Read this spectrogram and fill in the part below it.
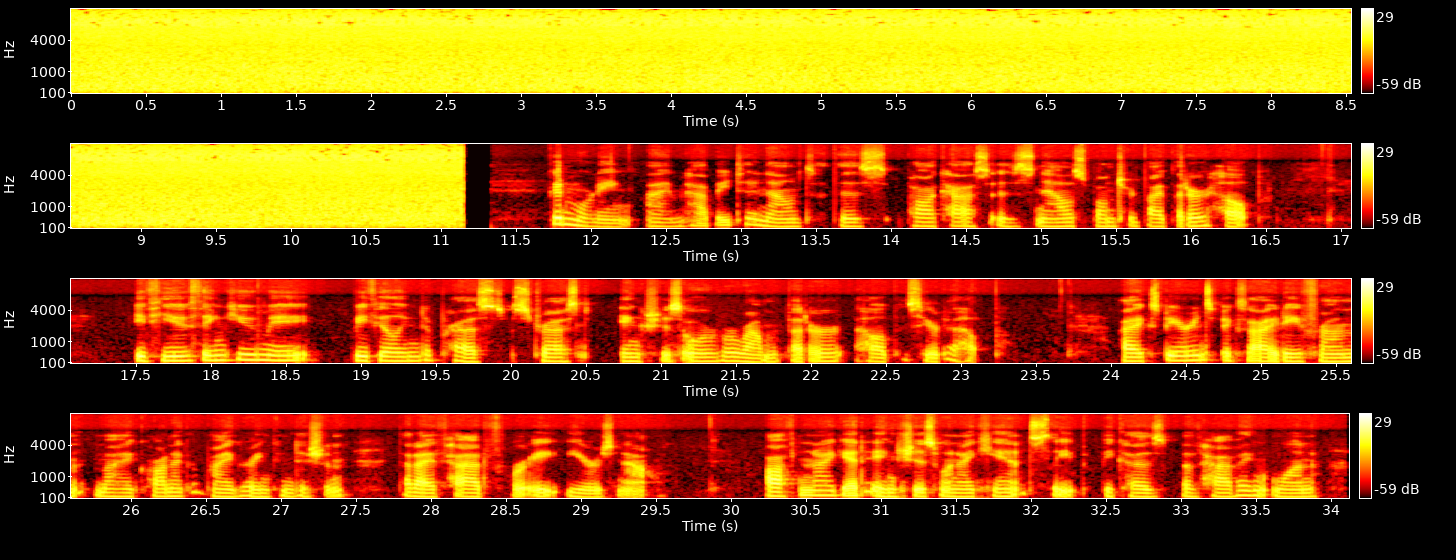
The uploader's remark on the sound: Crackling Campfire. Today we have campfire sounds to help you relax.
